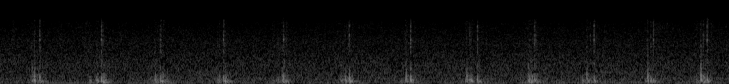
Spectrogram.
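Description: Fingertips tap the outer wall of a small, empty, hollow wooden bowl with visible grain, in a slow, fairly even series. Each tap is a soft, dull, hollow knock with a low body and a faint bright click, fading quickly against a quiet background.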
